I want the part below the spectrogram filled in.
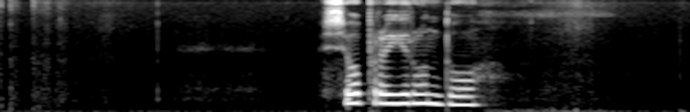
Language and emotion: Russian, neutral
